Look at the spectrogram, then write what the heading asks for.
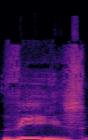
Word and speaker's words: these: is length time because if you take this this okay these know these it's longer right say it this car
